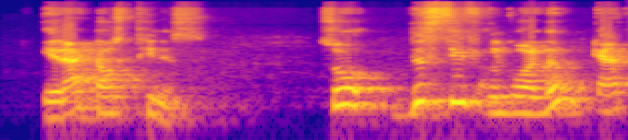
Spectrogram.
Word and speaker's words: Eratosthenes: sieve of eratosthenes and this is how you pronounce the name you say era toss okay eratosthenes so this thief algorithm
